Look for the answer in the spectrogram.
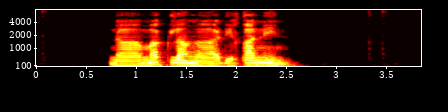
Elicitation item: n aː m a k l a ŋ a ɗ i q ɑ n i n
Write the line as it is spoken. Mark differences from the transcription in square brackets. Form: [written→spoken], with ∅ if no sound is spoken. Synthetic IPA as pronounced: n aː m a k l a ŋ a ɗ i q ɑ n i n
